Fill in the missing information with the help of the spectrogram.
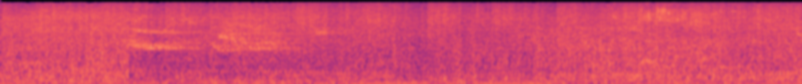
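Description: Go-kart engines running hard as the karts race, a steady dense rumble, mixed with background music.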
